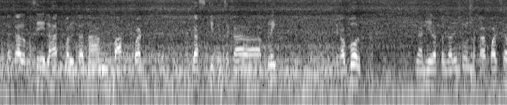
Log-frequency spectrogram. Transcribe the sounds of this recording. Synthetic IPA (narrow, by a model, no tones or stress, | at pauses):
mat̪aɡalkasɪlaɦat̪̚balɪt̪anaŋbakwan | ɡaskɪt̪at̪̚sakaplejt̪̚ | at͡ʃakabolt̪̚ | ɡanhiɾap̚t̪aŋɡalɪŋt̪onakapansa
